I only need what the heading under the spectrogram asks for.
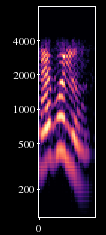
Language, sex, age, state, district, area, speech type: Bengali, female, 30-45, West Bengal, Birbhum, urban, conversation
